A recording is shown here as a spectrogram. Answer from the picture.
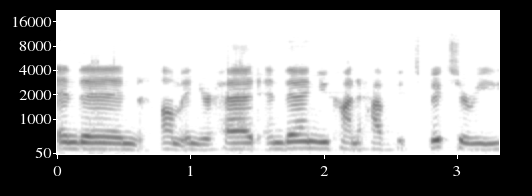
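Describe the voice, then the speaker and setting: Intonation stays monotone and flat. The woman's pitch is fairly low. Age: 20s. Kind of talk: interview. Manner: fast.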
